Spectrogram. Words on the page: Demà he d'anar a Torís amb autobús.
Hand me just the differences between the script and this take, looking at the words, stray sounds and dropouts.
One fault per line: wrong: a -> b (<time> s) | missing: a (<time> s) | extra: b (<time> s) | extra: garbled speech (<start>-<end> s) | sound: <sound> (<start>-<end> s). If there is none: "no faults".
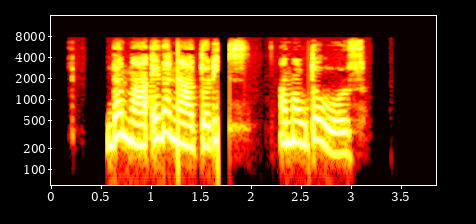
sound: dropout (1.7-1.8 s)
